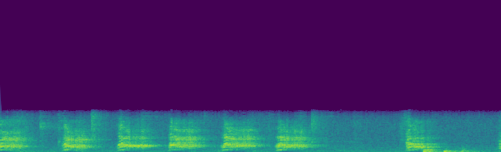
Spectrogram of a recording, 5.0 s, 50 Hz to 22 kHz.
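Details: A tiny 7-pound Italian Greyhound barks in quick, sharp, high bursts, about two each second.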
